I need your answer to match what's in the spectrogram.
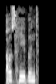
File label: "aushebend", German; adjectives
